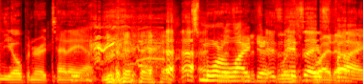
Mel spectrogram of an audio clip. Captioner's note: group laughing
